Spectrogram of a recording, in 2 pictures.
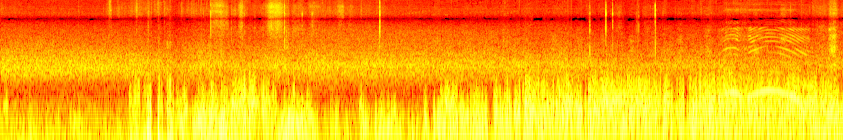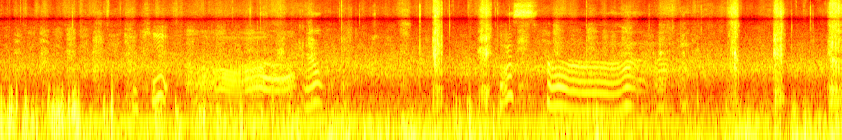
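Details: Cassie, a Border Collie, lets out high, wavering whines in rising and falling harmonic bursts late in the recording, after a stretch of low rumbling handling noise, with a person talking throughout.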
